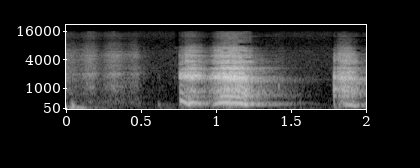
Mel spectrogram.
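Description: A man's exaggerated, theatrical gasp: a short voiced cry about a second in, then a quick breath in.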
